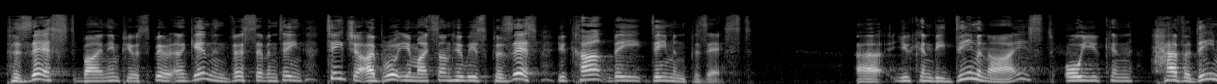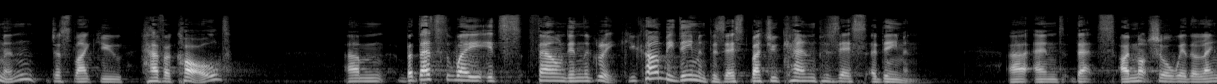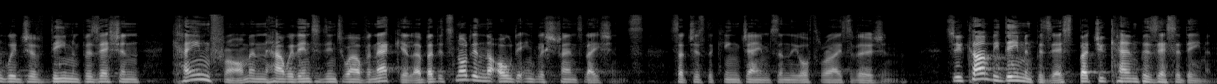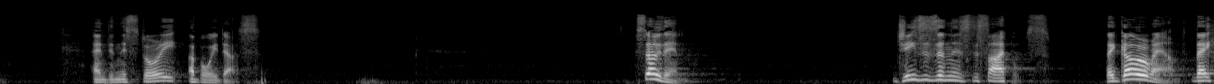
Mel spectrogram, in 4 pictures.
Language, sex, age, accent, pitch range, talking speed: English, male, 50-69, British, 125-185 Hz, 155 wpm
